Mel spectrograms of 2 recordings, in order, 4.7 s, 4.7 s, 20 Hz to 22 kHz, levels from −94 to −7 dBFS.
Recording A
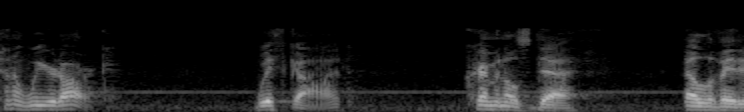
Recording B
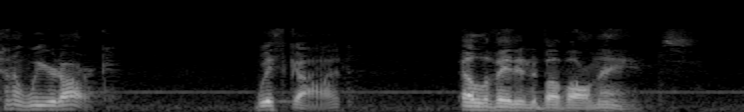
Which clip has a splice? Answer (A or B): B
